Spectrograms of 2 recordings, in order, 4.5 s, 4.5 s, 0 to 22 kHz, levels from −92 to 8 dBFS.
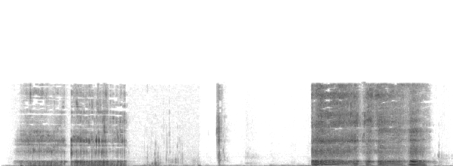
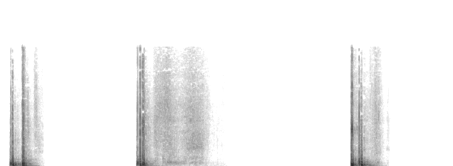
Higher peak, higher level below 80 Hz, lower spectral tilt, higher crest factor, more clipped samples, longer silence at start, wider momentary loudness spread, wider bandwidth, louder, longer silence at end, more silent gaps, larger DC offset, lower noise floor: about the same, -4 dBFS vs -2 dBFS; second, -44 dBFS vs -38 dBFS; second, -2.5 dB/octave vs -6 dB/octave; about the same, 22 dB vs 24 dB; neither; about the same, 0.15 s vs 0.1 s; first, 18 LU vs 6 LU; second, 11.5 kHz vs 16 kHz; about the same, -23 LUFS vs -22 LUFS; second, 0.25 s vs 0.85 s; second, none vs 0.45-1.35 s, 2.35-3.50 s; neither; about the same, -54 dBFS vs -51 dBFS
